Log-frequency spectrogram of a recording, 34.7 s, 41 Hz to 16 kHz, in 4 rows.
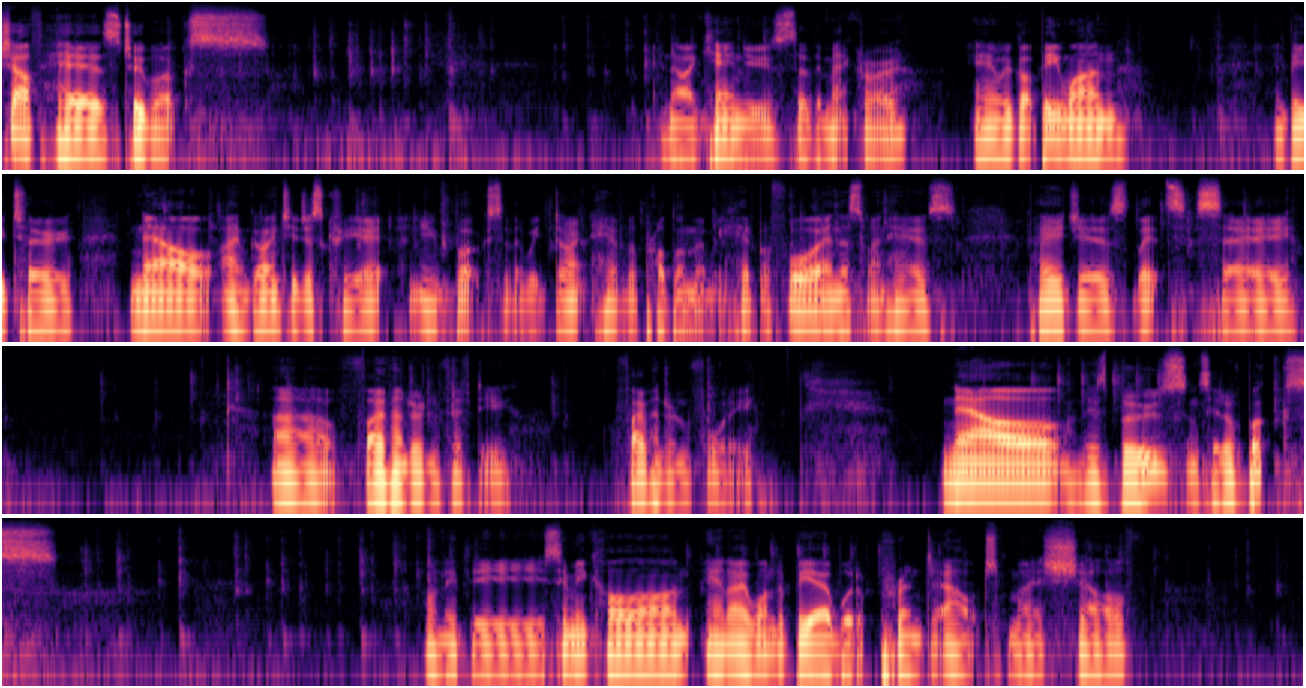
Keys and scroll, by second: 0.0-0.3 typing, 0.2 Left, 1.8-5.3 typing, 8.0-9.0 typing, 9.0 Right, 9.3 Right, 9.5 Up, 9.7 Left, 10.3 ctrl+Right, 10.7 ctrl+shift+Left, 10.8-17.2 typing, 12.9 Left, 16.2 Left, 16.3 Left, 16.7 Right, 16.9 Right, 21.4 Right, 21.4 Delete, 22.0 ctrl+s, 24.3 Left, 24.7 Left, 24.9 Left, 25.0 Left, 26.2 Down, 26.2 Right, 26.2 k, 26.5 Up, 26.8 End, 27.2 ctrl+s, 27.5 Return, 27.8 ctrl+s, 28.1 Up, 28.4 End, 28.6 ;, 28.8 ctrl+s, 29.0 Down, 29.1 Down, 32.2 Left, 32.2 BackSpace, 32.3 BackSpace.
